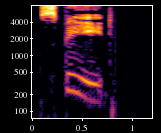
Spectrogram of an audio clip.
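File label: "speed", American English; verb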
